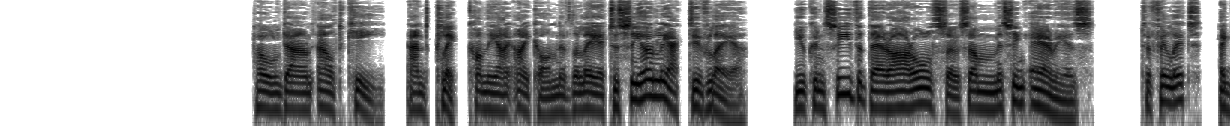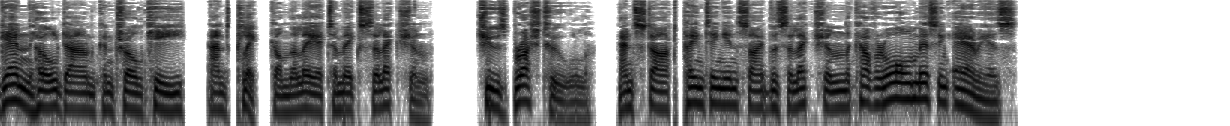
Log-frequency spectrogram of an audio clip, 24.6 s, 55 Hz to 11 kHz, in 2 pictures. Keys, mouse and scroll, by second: 0.2 drag, 1.7 space, 1.7-2.2 click, 1.9 space, 5.6 alt+click, 5.9 alt+click, 9.8 space, 10.5-12.4 ctrl+drag, 19.2-24.6 drag.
